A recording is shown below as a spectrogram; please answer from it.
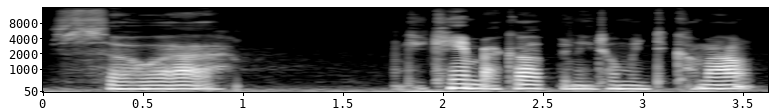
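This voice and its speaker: A woman voicing a chatty, nurturing child who survived a zombie apocalypse, soft-spoken and partly whispering, in a hesitant, confiding ASMR roleplay monologue. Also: sits low, flat delivery, normal speed. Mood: shaken, hushed.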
